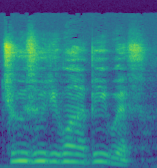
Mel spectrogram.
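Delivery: high, imitated female guide; dream woman's voice. She asks the dreamer to choose, high put-on voice. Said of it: "she goes".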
